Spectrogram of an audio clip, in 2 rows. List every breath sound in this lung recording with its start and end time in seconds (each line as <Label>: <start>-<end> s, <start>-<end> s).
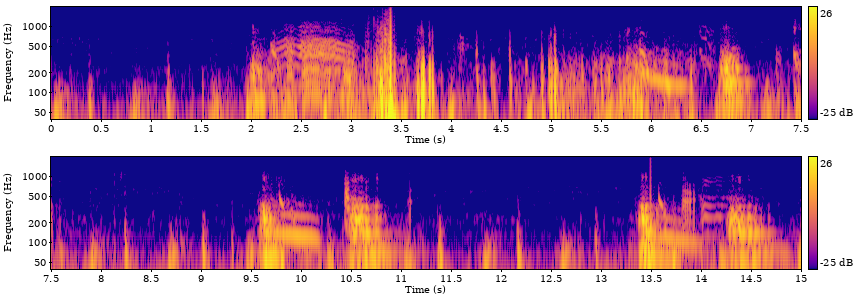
Wheeze: 5.78-6.46 s, 9.58-10.27 s, 13.45-14.09 s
